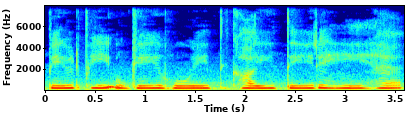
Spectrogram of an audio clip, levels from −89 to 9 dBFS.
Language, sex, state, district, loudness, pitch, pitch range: Hindi, female, Punjab, Fazilka, -11 LUFS, 230 Hz, 225-235 Hz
